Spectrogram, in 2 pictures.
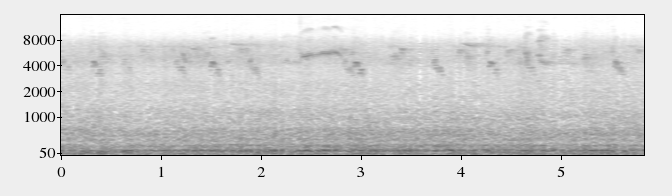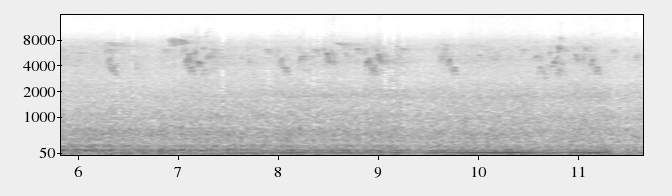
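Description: Small birds chirping in quick, repeated short calls over a steady low rumble. The rumble swells about two-thirds of the way through, then drops away just before the end.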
